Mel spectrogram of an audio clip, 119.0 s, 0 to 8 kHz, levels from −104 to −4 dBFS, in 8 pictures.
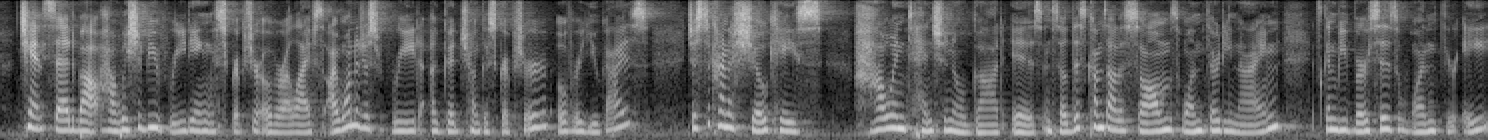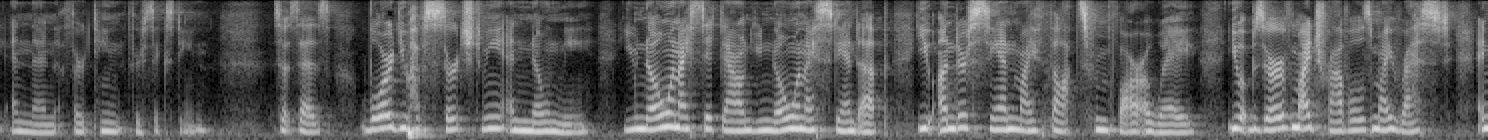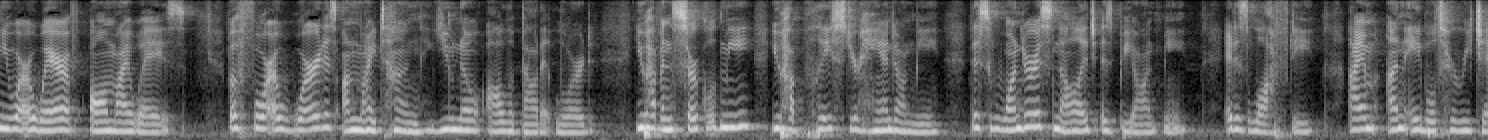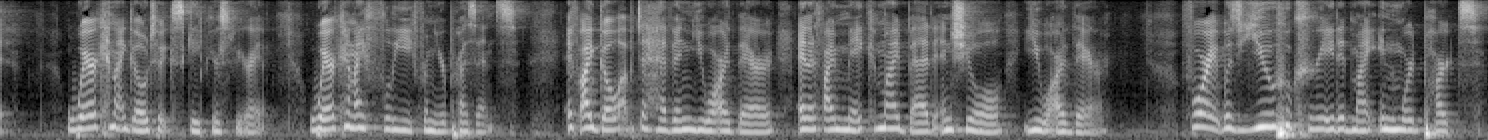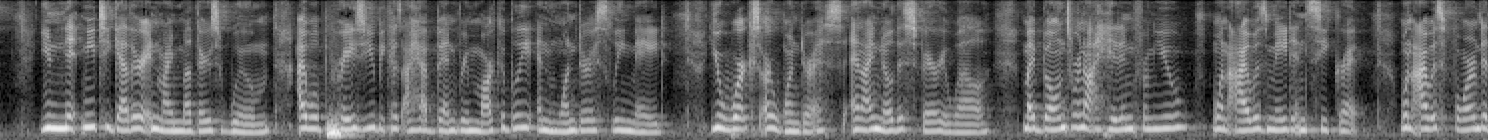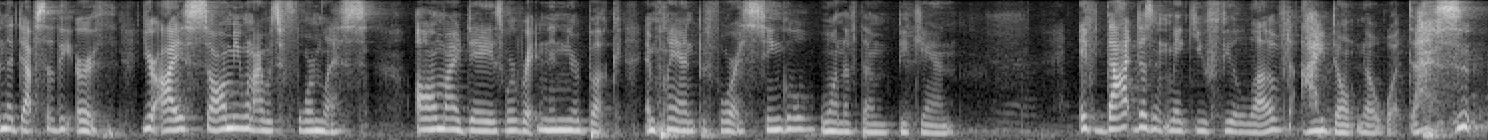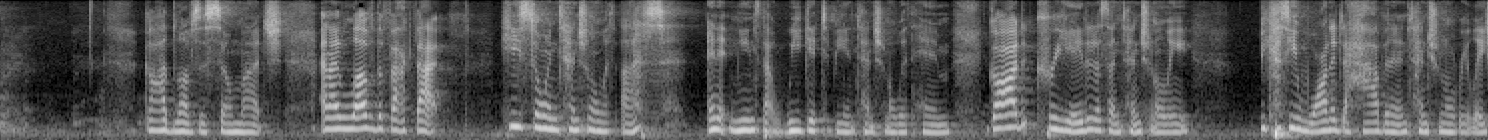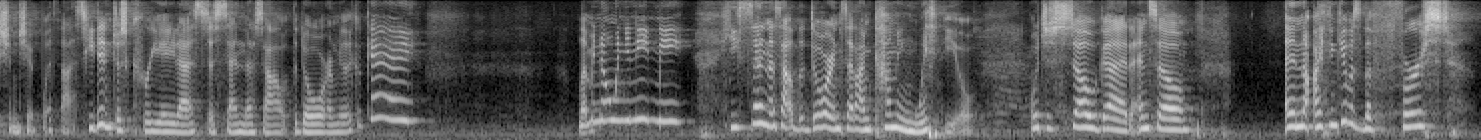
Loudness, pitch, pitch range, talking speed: -26 LUFS, 215 Hz, 190-245 Hz, 180 wpm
